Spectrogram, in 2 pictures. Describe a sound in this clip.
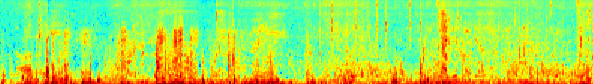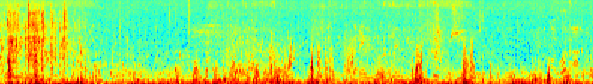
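A fishing line rustles and swishes as a man pulls it in by hand.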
